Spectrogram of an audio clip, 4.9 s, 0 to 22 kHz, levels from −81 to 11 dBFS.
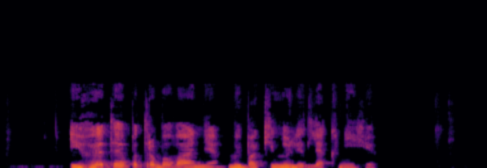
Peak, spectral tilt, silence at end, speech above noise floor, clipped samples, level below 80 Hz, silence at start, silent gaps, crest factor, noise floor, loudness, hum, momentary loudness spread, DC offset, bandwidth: -10 dBFS; -5 dB/octave; 1.15 s; 61 dB; under 0.1%; -76 dBFS; 0.7 s; none; 16 dB; -86 dBFS; -26 LUFS; none; 11 LU; under 0.1%; 11.5 kHz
